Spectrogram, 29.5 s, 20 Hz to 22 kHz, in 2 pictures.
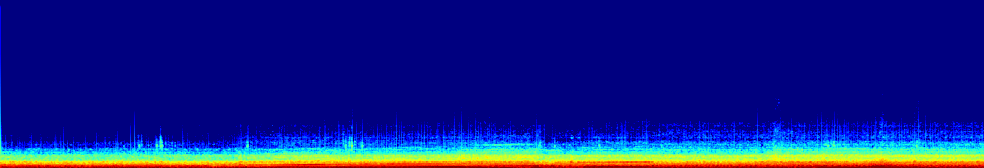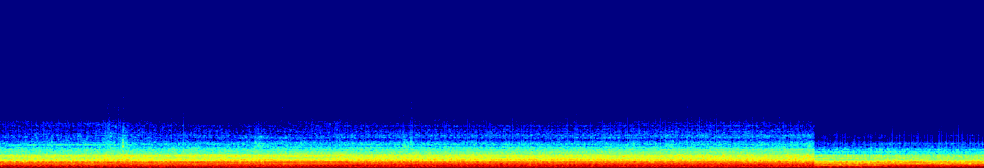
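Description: Kawasaki H2 SX SE's supercharged inline-four with an Akrapovič exhaust, heard while riding. The engine note slides up and down over the first several seconds, then holds a steady cruising note. The note changes abruptly near the end.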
